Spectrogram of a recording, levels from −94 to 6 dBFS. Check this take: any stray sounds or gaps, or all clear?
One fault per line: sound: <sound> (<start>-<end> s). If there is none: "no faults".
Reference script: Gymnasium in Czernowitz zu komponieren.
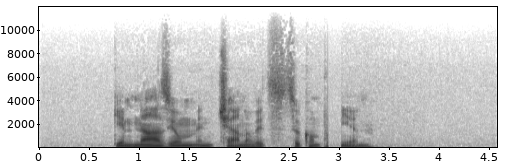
sound: dropout (2.9-3.0 s)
